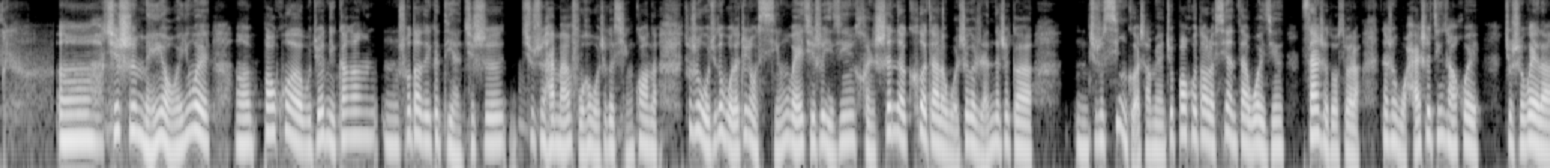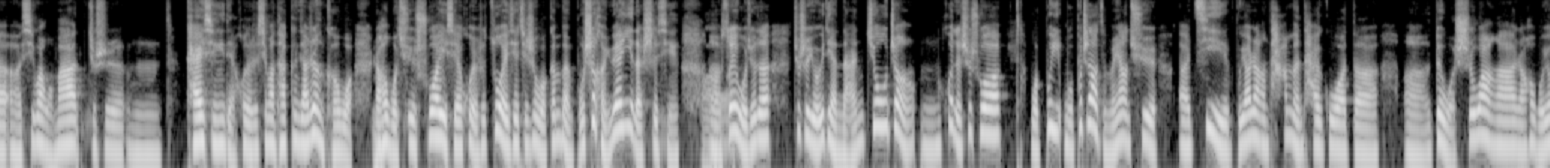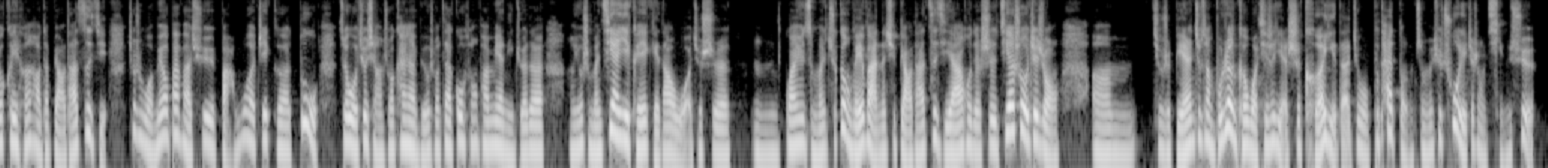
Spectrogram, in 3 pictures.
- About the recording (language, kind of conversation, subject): Chinese, advice, 我总是过度在意别人的眼光和认可，该怎么才能放下？
- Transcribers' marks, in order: lip smack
